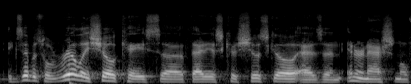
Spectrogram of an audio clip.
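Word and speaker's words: Kościuszko: She watches the movie, she peers into the exhibit, and then she tells me I've been pronouncing the man's name wrong. – Tadeusz Kosciuszko. – Kosciuszko.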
